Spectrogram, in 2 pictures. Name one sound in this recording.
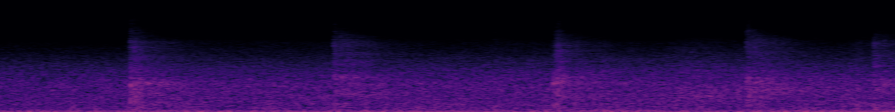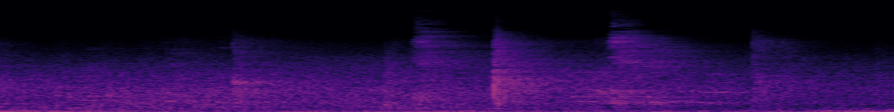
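Rackets hit a ball back and forth with sharp pops in a large echoing hall.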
